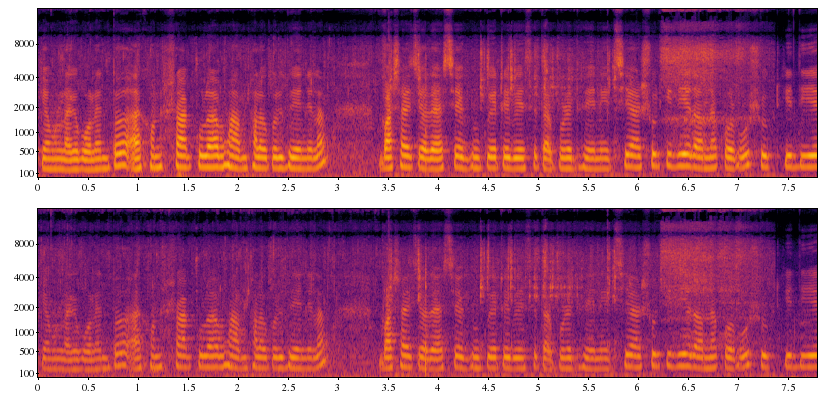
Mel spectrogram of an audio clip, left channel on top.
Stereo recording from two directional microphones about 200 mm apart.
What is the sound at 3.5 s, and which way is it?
Speech, 20° left (ahead or behind).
